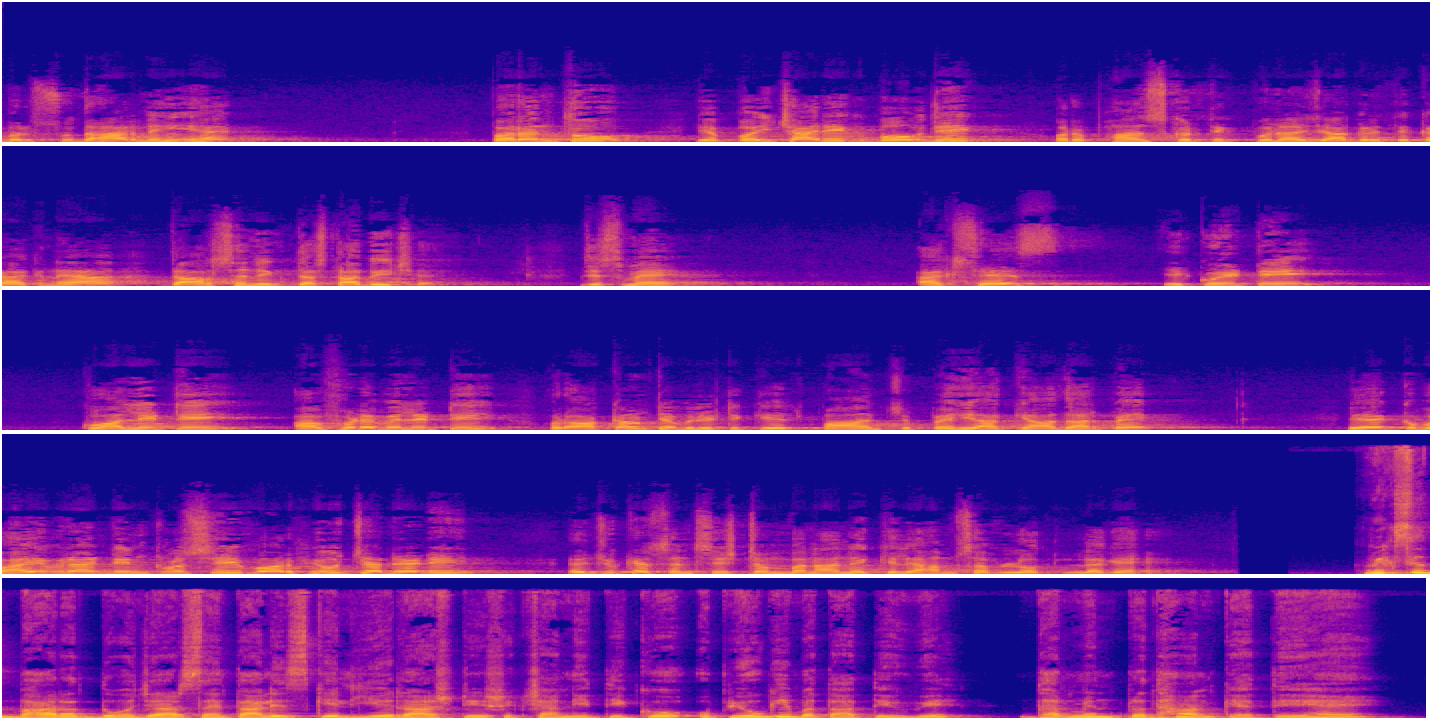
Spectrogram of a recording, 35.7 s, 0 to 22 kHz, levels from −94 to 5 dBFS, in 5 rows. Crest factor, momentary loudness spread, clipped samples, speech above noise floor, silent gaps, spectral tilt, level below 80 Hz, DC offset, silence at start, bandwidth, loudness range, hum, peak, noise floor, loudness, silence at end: 18 dB; 10 LU; under 0.1%; 45 dB; 27.59-27.85 s; -6.5 dB/octave; -54 dBFS; under 0.1%; 0 s; over 20 kHz; 6 LU; none; 0 dBFS; -61 dBFS; -17 LUFS; 0.25 s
